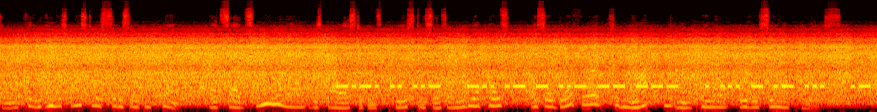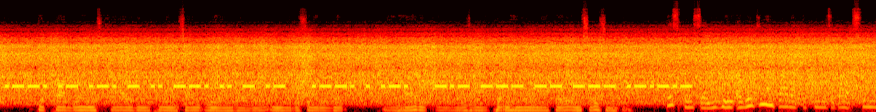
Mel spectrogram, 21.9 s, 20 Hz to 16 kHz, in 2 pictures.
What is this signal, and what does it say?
Morse code, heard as a keyed tone, machine-sent, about 25 wpm, 870 Hz, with radio static. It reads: CIU DATUMO ESTAS APARTIGITA PER KOMO.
